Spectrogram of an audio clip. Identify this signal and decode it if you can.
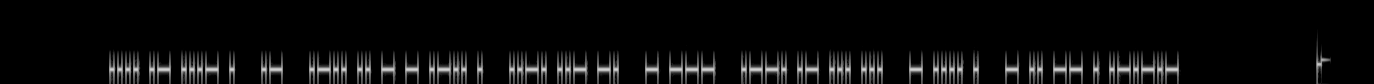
Morse code, heard as a keyed tone, about 30 wpm, 700 Hz. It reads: HAVE A LITTLE FUN TO PASS THE TIME.
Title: Sentences from Top 700 Words 30wpm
